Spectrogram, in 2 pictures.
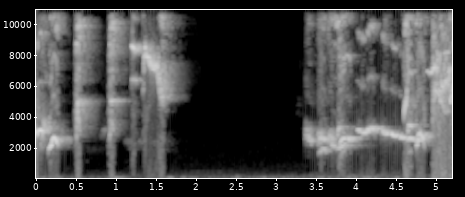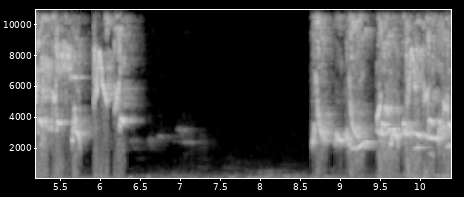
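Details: Orange-headed thrushes, three birds trading song: sharp chirps and whistled phrases in loud bursts, with pauses of a second or two between outpourings.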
